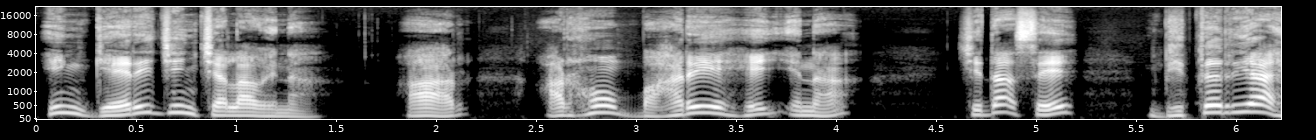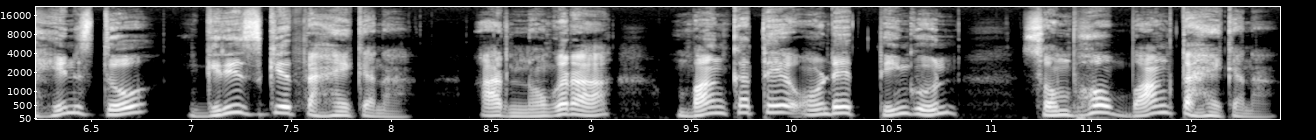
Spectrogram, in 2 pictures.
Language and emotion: Santali, disgusted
